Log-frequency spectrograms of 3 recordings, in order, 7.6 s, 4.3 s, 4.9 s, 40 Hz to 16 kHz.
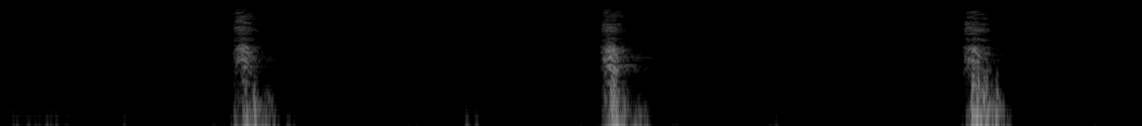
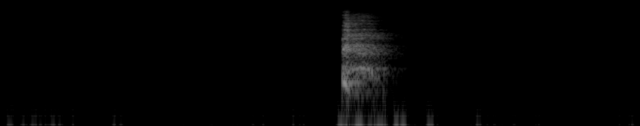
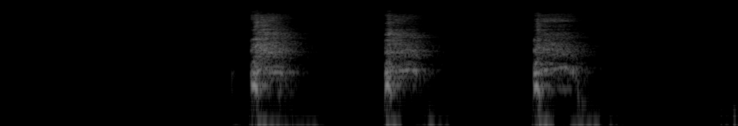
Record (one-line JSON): {"exhalation_length": "7.6 s", "exhalation_amplitude": 768, "exhalation_signal_mean_std_ratio": 0.21, "cough_length": "4.3 s", "cough_amplitude": 1157, "cough_signal_mean_std_ratio": 0.2, "three_cough_length": "4.9 s", "three_cough_amplitude": 671, "three_cough_signal_mean_std_ratio": 0.33, "survey_phase": "beta (2021-08-13 to 2022-03-07)", "age": "18-44", "gender": "Male", "wearing_mask": "No", "symptom_none": true, "smoker_status": "Never smoked", "respiratory_condition_asthma": true, "respiratory_condition_other": false, "recruitment_source": "REACT", "submission_delay": "1 day", "covid_test_result": "Negative", "covid_test_method": "RT-qPCR", "influenza_a_test_result": "Negative", "influenza_b_test_result": "Negative"}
